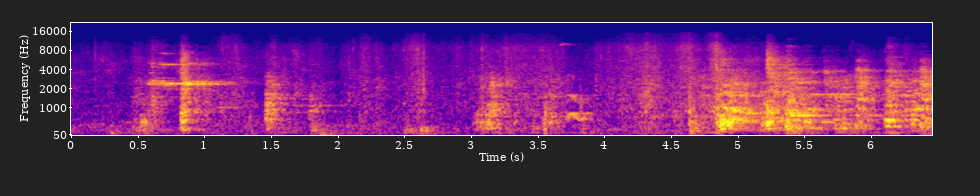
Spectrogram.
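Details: Six-week-old Wirehaired Pointing Griffon puppies from a 2019 litter of three males and five females, playing indoors at Bluestem Kennels; brief high whining yelps rise over thumps, scrabbling and household clatter.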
